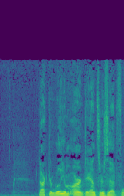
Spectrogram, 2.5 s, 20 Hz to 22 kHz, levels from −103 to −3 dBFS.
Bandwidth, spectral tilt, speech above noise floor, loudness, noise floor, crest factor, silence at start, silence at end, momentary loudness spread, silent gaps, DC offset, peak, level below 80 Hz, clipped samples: 16 kHz; -6.5 dB/octave; 29 dB; -21 LUFS; -50 dBFS; 16 dB; 0.75 s; 0 s; 9 LU; none; under 0.1%; -8 dBFS; -54 dBFS; under 0.1%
